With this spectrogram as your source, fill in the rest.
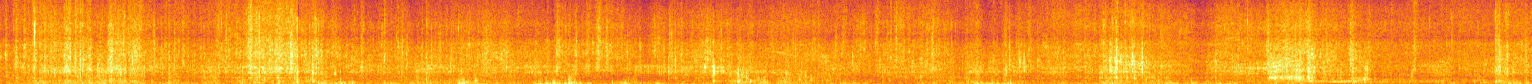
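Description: Bicycle tyres rumble and crunch over a rough dirt trail.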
